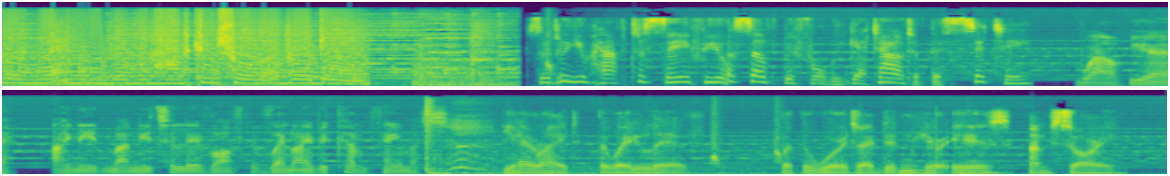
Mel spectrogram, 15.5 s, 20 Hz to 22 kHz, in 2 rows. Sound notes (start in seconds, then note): 10.7 brenda gasps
